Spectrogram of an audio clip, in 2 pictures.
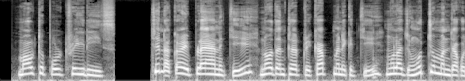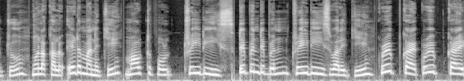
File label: Warlpiri; Multiple Treaties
